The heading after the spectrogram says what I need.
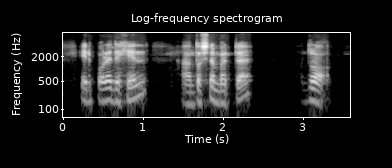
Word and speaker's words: ر: একটা ছোট্ট একটা উঁচু জায়গা আছে, সেই মূর্ধা থেকে জিহ্বার আগা একসাথে লেগে র উচ্চারিত হয়।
